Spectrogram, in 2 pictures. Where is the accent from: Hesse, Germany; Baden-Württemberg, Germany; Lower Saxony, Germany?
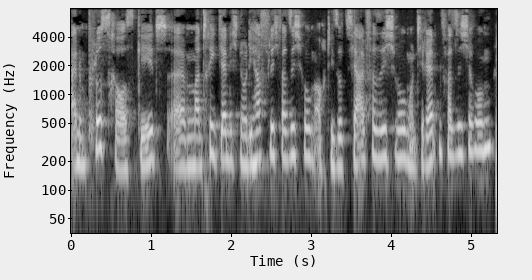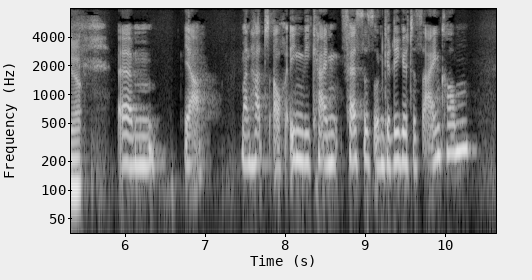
Hesse, Germany; Limburg-Weilburg district; moved away as an adult; now in Frankfurt, Germany; ich komme aus, also meine Eltern wohnen im Kreis Limburg-Weilburg, wo ich herkomme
